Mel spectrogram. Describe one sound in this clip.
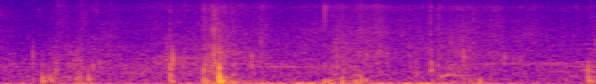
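Footsteps crunch on a dry forest path.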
